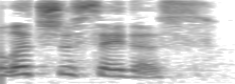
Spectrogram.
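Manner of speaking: ordinary talk, nothing marked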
